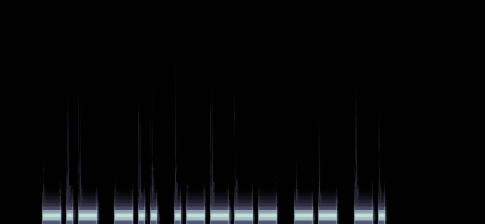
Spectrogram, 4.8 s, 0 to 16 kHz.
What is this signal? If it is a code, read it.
Morse code, heard as a keyed tone, about 19 wpm, 700 Hz. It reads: KD1MN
